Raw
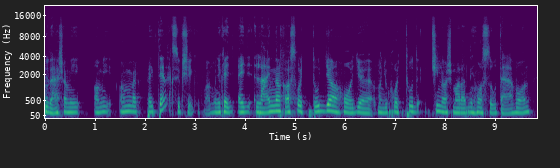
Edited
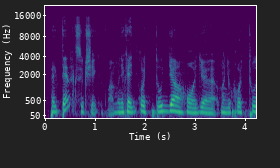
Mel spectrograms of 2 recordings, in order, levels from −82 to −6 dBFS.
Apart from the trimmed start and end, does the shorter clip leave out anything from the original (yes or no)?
yes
